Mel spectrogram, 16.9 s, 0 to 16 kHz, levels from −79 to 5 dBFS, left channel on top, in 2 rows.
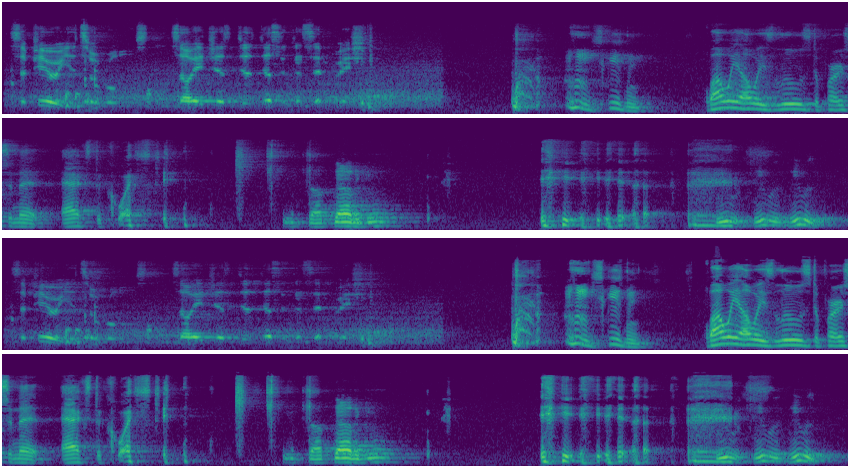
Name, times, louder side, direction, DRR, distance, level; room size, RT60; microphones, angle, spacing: voice 1, 0.1-4.4, left 3 dB, 70° left, 13 dB, 1.1 m, -27 dB
voice 2, 5.1-6.4 7.0-9.9 10.8-11.2 13.8-14.8 15.3-15.8, right 4 dB, 65° right, 15 dB, 1.0 m, -23 dB
voice 3, 11.3-12.4 15.6-16.6, right 1 dB, 20° right, 7 dB, 1.9 m, -21 dB
27.5 x 17.5 x 9.5 m, 0.99 s
head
